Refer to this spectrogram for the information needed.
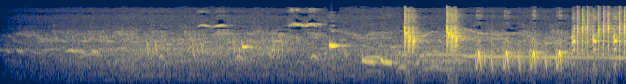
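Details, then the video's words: A nightingale sings varied phrases over faint background bird chatter: thin whistles, then a run of rapid repeated notes, and a dry, buzzy rattle at the end. "Listening to the Singing Nightingale"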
